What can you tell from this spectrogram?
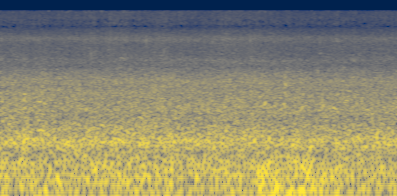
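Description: Floodwater rushing down a street in a steady, loud roar.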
